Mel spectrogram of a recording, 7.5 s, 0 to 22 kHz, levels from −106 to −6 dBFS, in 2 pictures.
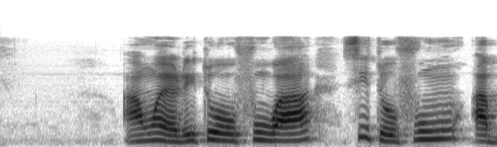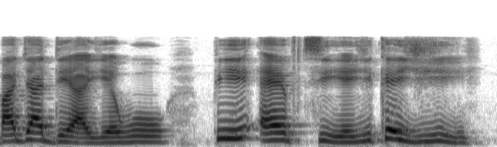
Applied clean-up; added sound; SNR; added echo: none; none; none; none.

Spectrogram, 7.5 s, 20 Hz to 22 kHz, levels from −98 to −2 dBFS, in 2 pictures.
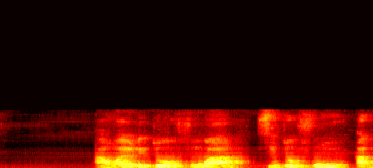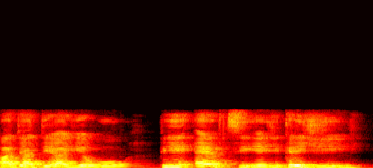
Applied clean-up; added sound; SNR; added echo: neural separator model SepFormer DNS4.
